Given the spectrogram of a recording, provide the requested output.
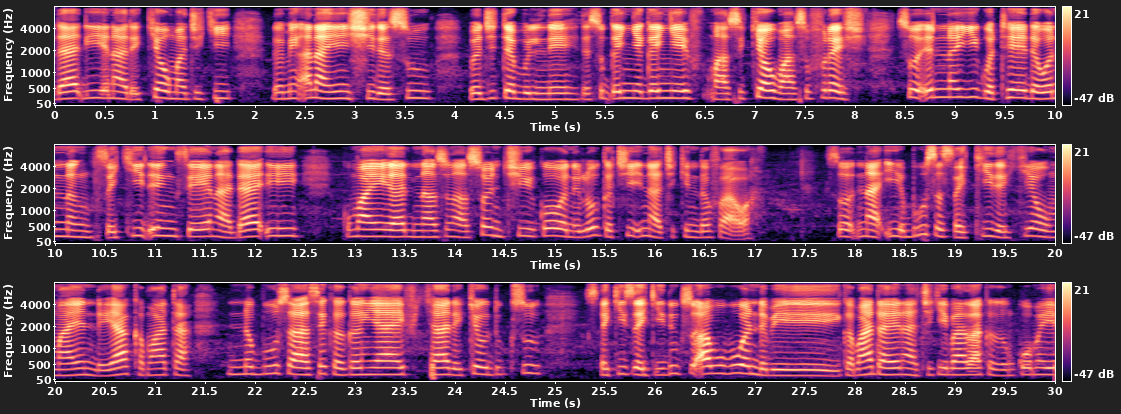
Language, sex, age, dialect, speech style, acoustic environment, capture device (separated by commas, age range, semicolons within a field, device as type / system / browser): Hausa, female, 25-34, Nigeria - Kano, happy; relaxed; focused, nature, mobile / Linux / Chrome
